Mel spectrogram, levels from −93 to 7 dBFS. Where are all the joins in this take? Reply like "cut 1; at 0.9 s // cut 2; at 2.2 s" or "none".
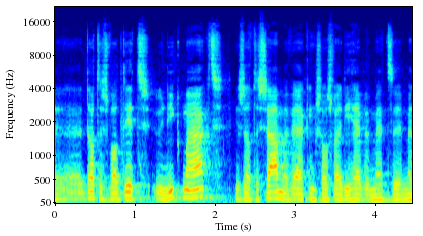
cut 1; at 2.2 s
